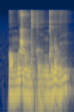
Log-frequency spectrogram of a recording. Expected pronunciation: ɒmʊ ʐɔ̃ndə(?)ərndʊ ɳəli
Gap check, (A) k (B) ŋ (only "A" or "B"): A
